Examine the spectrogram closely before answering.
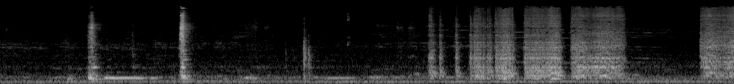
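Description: A few sharp metallic clicks, then repeated bursts of scraping and rubbing from about four seconds in as a steel exhaust pipe section is worked loose from its joint and hanger under a car.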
